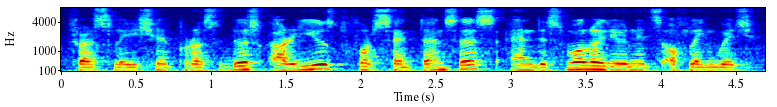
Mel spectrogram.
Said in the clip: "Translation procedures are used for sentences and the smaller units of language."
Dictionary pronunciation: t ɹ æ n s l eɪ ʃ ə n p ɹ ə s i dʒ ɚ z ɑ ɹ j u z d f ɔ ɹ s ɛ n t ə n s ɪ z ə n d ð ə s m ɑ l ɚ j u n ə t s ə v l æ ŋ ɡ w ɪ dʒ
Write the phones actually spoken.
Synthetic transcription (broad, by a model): t ɹ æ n s l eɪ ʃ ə n p ɹ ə s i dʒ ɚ s ɑ ɹ j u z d f ɔ ɹ s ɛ n t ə n s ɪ s ə n d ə s m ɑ l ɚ j u n ə t s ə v l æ ŋ ɡ w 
